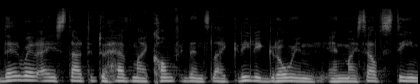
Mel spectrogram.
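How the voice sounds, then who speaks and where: Fairly quick and monotone with flat intonation, this man has a dark, mellow tone and a fairly high pitch. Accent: Arabic. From Syria. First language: Arabic. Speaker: barber and business owner. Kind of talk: casual interview. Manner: halting.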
